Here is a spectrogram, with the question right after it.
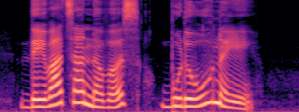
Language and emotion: Marathi, neutral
